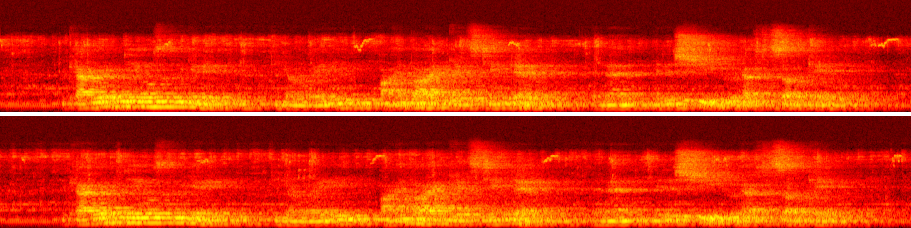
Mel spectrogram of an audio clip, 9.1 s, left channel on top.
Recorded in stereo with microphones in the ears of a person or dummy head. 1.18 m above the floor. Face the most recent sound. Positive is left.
turn(degrees=20)  # may be behind; listen again after turning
